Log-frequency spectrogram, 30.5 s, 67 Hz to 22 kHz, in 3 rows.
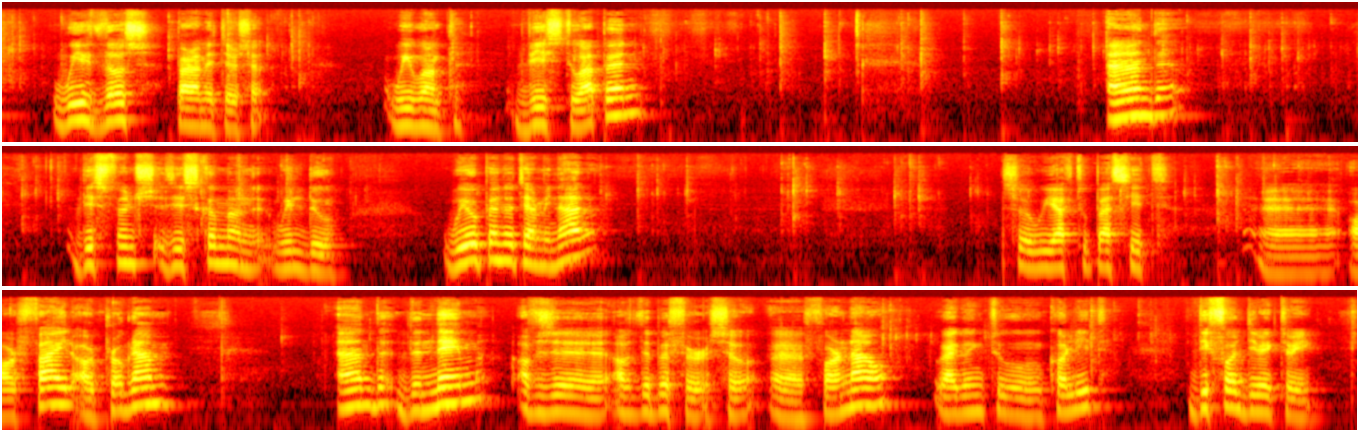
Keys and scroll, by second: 0.3 n, 2.0 a, 2.5 ctrl+n, 3.5 o, 4.1 p, 4.4 o, 5.0 F3, 5.9-9.2 typing, 17.6 Tab, 18.7 Return, 19.3-20.4 typing, 28.6 ., 29.1 Return.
